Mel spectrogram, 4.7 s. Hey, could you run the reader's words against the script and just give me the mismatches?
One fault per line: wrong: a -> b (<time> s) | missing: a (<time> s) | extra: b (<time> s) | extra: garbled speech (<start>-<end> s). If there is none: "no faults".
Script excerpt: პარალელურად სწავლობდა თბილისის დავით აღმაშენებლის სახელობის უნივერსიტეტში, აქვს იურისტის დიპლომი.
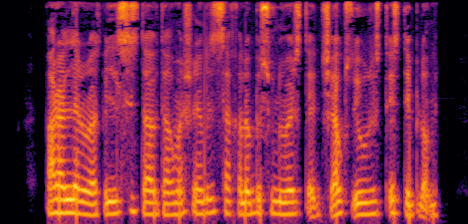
missing: სწავლობდა (1.0 s)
